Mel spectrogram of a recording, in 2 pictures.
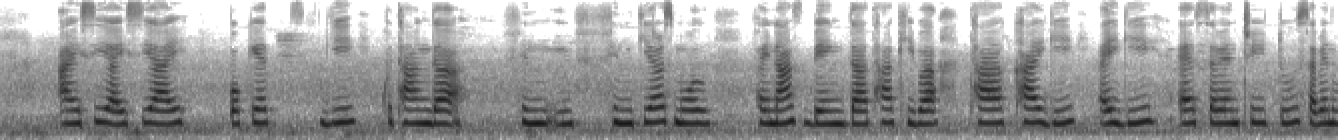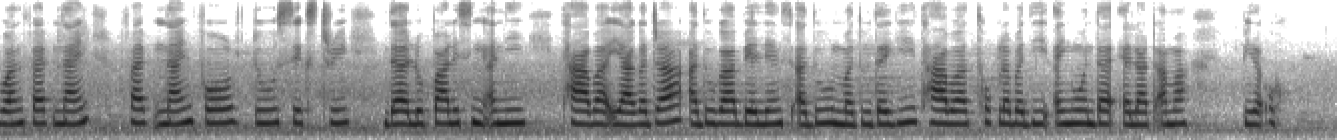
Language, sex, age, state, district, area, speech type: Manipuri, female, 18-30, Manipur, Kangpokpi, urban, read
